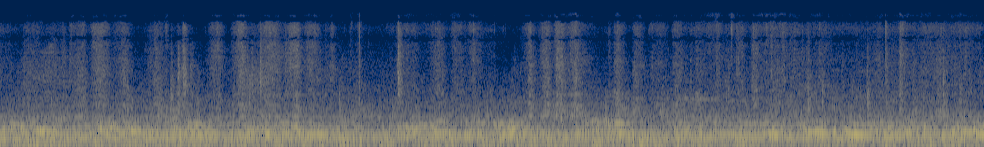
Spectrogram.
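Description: Kasuri pigeons, a breeder pair, coo steadily in a low, continuous murmur with overlapping calls throughout, close and moderately loud, with no talking.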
